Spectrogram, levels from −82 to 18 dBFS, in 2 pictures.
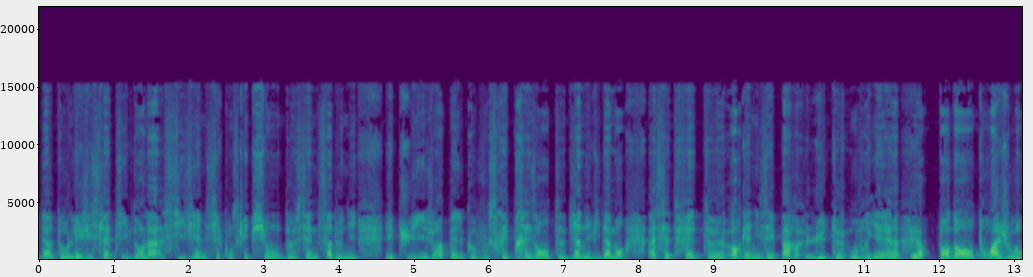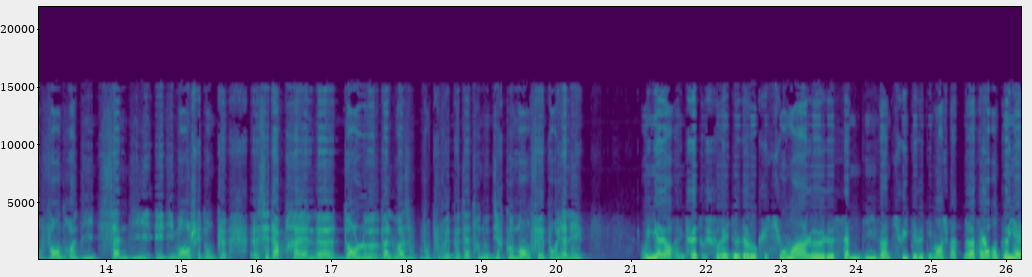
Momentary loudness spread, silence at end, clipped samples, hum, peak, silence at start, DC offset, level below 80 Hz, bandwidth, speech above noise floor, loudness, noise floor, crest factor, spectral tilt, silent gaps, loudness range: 12 LU; 0 s; under 0.1%; none; 0 dBFS; 0 s; under 0.1%; -56 dBFS; 16 kHz; 32 dB; -19 LUFS; -50 dBFS; 18 dB; -5 dB/octave; none; 8 LU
